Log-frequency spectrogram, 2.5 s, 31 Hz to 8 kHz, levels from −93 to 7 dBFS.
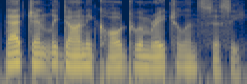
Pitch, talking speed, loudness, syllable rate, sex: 100 Hz, 240 wpm, -23 LUFS, 6.0 syllables/s, male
